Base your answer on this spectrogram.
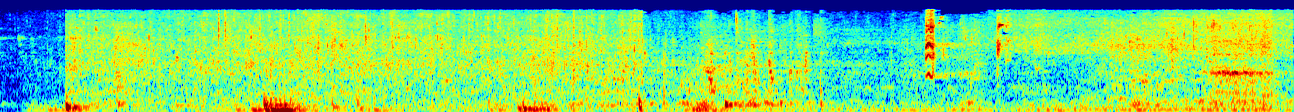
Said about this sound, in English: Hot water runs into the bath. Steam rises.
